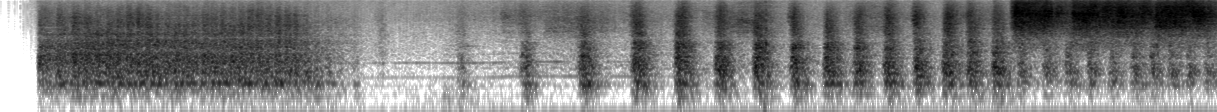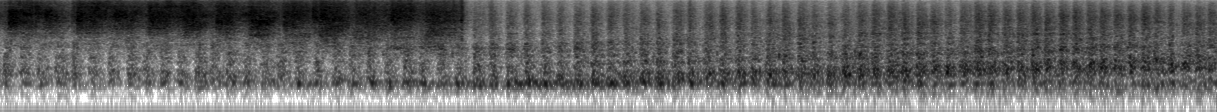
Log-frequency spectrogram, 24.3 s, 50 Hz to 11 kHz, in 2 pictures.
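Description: A steam locomotive, a Polish State Railways TY2 class war engine, hisses loudly and steadily on a summer 1991 scheduled run, with a burst of rhythmic chuffing partway through, then a long harsh blast of steam before the hiss settles again.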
